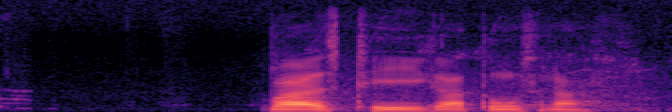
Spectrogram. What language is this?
Punjabi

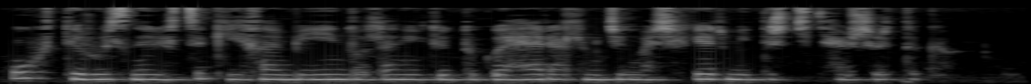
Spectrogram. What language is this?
Mongolian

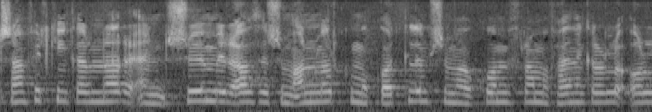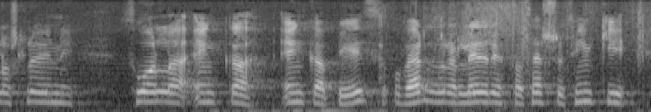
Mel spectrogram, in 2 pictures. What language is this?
Icelandic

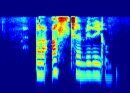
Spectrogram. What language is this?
Icelandic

